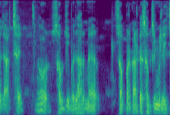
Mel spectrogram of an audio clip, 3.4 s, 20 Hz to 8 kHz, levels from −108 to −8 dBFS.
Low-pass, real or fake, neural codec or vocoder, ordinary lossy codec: none; fake; codec, 16 kHz, 16 kbps, FunCodec, trained on LibriTTS, 50 frames a second; none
